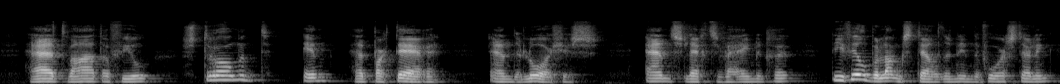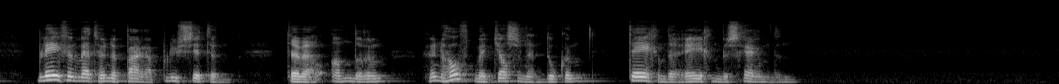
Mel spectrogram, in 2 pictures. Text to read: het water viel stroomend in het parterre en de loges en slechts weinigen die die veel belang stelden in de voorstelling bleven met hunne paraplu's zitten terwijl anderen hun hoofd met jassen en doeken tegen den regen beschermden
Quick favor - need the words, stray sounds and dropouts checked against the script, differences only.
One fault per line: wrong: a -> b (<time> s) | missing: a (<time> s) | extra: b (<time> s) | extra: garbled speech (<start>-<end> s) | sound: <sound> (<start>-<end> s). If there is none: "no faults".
missing: die (8.5 s)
